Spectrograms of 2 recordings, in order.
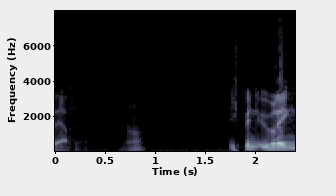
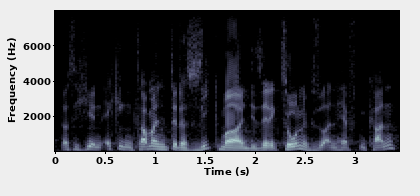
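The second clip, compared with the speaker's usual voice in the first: usual speaking voice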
